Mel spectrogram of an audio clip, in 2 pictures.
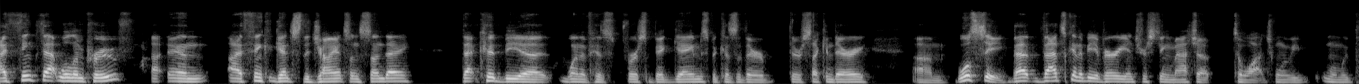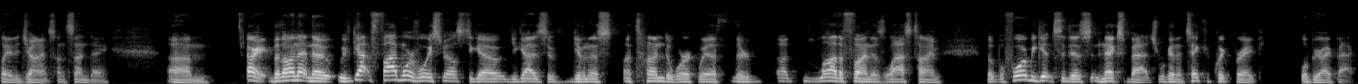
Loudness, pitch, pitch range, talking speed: -20 LUFS, 130 Hz, 115-150 Hz, 225 wpm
